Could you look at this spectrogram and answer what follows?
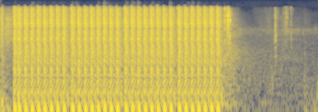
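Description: Uzi submachine gun firing in PUBG Mobile, a loud rapid sustained burst of about two seconds that cuts off abruptly, followed by quiet game ambience.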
